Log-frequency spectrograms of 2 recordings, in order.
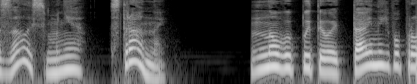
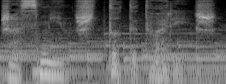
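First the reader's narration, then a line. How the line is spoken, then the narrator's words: Hoarse whisper. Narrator (Russian): прошептал заметно севшим голосом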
